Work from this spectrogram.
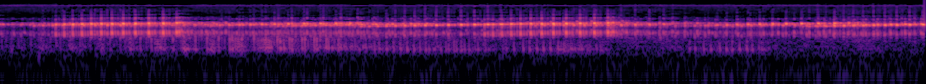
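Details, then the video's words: Frogs calling together at dusk beside the ponds of Nebraska's Sandhills in spring. A steady, high, vibrating trill carries through, with two louder buzzy stretches over the shimmering background chorus. "RELAXING SOUNDS OF FROGS"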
